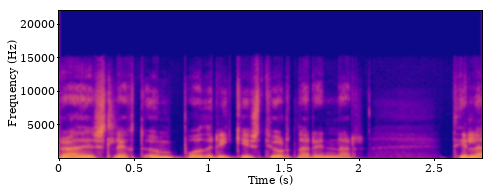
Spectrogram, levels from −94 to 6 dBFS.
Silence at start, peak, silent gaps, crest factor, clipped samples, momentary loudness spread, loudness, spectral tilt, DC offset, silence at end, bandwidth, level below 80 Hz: 0 s; -8 dBFS; none; 14 dB; under 0.1%; 8 LU; -22 LUFS; -6 dB/octave; under 0.1%; 0 s; 13.5 kHz; -50 dBFS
